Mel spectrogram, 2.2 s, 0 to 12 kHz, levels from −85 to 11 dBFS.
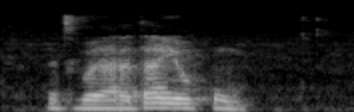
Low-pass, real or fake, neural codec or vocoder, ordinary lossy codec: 7.2 kHz; fake; codec, 16 kHz, 16 kbps, FreqCodec, smaller model; AAC, 32 kbps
